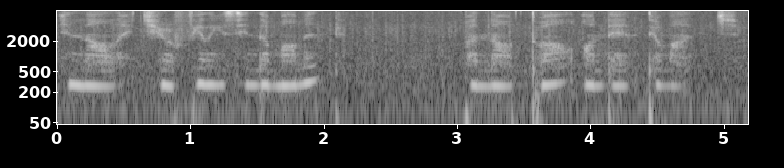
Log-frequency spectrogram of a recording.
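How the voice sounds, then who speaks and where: A woman voicing a gentle, caring female demon in an intimate roleplay ASMR, whispering softly and breathily to comfort a human. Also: high-pitched. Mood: soothing, reassuring. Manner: slow, tender, reassuring. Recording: steady rain noise behind. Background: rain.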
